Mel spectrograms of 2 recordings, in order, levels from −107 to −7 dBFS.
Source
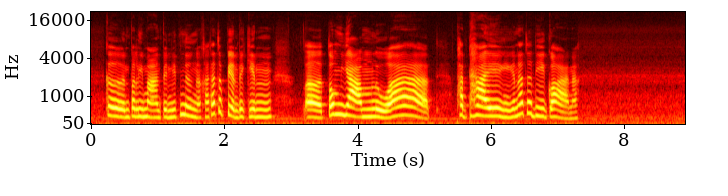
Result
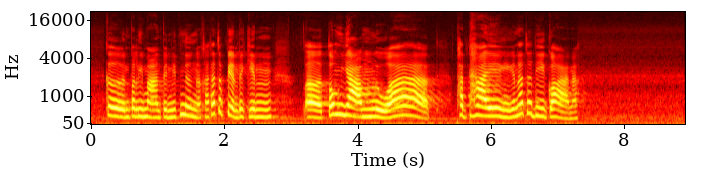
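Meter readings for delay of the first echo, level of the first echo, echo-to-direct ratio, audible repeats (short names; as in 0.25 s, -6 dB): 0.119 s, -23.0 dB, -22.0 dB, 2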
